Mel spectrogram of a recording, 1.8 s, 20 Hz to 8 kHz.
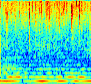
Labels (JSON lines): {"label": "biophony, midshipman", "recorder": "SoundTrap 500"}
